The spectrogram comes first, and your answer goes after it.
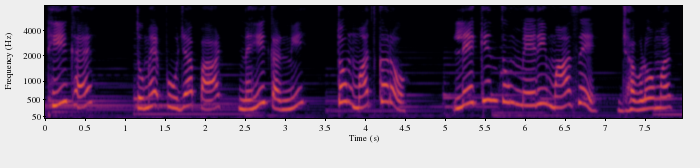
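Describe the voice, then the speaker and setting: A woman reading as a patient young husband. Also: high voice. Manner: gently persuading. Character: calm grown son and husband, patient.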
